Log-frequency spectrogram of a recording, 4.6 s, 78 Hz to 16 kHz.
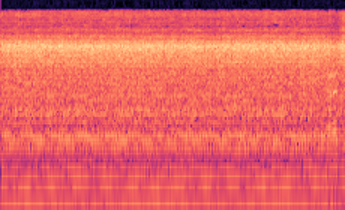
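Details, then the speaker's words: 1.9 engine rebuilt after a dropped valve seat, with new timing belt, lifters, rockers and Autolite plugs, on its first start: a steady, even idle with no lifter tapping, as the lifters pumped up during cranking. Normal idle. "pretty good guys I don't hear any tapping so the LIF was pumped right up when I was cranking it that's good sign"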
